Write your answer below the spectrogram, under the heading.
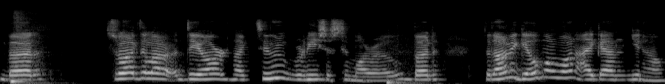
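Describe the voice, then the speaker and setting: A woman speaks with a Dutch accent. Her pace is moderate. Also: fairly high pitch for a woman, ordinary pitch variation. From Netherlands. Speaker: book content creator. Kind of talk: casual chat.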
